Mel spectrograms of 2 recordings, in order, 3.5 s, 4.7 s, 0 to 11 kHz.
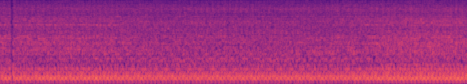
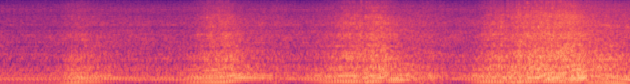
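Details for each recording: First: Nissan Z31 project, first start before fuel tank install: steady, even idle hum with no misses, knocks or ticks; engine settles in smoothly and sounds healthy. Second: Nissan Z31 project after fuel tank install, fuel pump at 9 volts, earlier no spark until a connector was replugged: revs rise and sag unevenly and the engine stumbles, spitting and sputtering under throttle; cause unconfirmed.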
